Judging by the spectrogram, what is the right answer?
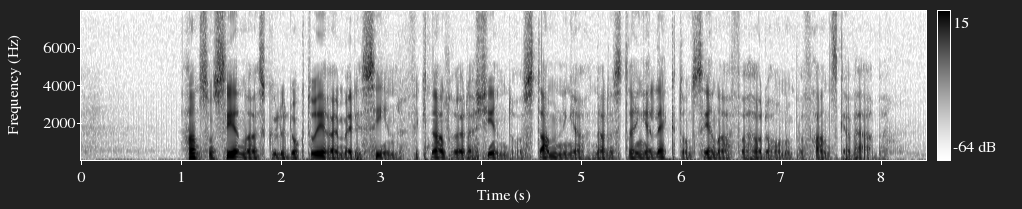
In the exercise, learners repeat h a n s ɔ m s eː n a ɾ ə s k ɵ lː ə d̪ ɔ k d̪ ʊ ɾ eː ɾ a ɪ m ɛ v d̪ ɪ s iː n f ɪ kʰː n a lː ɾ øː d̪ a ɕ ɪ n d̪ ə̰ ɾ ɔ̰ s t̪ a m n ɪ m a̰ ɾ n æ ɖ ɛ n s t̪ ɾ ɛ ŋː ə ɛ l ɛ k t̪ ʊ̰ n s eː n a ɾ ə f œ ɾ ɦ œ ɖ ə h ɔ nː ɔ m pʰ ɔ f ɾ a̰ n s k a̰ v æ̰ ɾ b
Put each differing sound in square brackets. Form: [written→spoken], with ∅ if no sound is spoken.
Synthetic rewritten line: h a n s ɔ m s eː n a ɾ ə s k ɵ lː ə d̪ ɔ k [d̪→t̪] ʊ ɾ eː ɾ a ɪ m ɛ [v→∅] d̪ ɪ s iː n f ɪ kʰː n a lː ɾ øː d̪ a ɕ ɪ n d̪ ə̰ ɾ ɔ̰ s t̪ a m n ɪ [m→ŋ] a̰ ɾ n æ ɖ ɛ n s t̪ ɾ ɛ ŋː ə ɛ l ɛ k t̪ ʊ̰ n s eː n a ɾ ə f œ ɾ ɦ œ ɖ ə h ɔ nː ɔ m pʰ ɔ f ɾ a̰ n s k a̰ v æ̰ ɾ b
